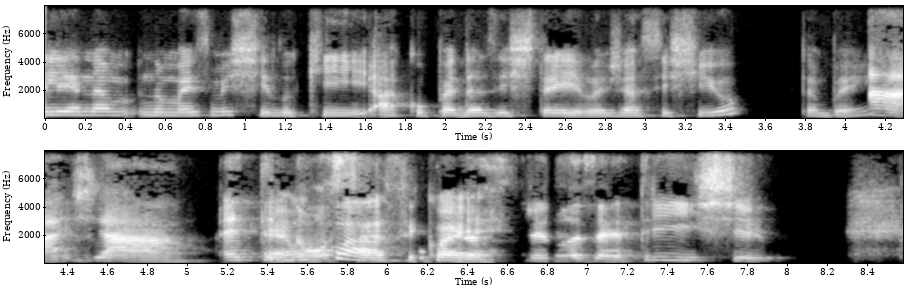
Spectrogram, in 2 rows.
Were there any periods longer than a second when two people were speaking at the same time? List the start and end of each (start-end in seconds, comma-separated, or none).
5.4-6.6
